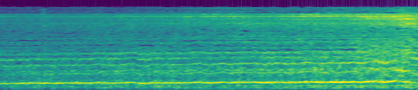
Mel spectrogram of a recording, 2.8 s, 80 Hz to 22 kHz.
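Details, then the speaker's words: HPI Nitro MT with Nosram .18 RS Evo engine in break-in and tuning: high steady buzz with faint burble, idling nicely, low-speed needle untouched, high-speed needle still needs leaning. Rich high-speed mixture. "it seems to be idling nicely can still hear it burbling a bit i haven't touched a low speed needle yet definitely still needs a bit more off the high speed i think"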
